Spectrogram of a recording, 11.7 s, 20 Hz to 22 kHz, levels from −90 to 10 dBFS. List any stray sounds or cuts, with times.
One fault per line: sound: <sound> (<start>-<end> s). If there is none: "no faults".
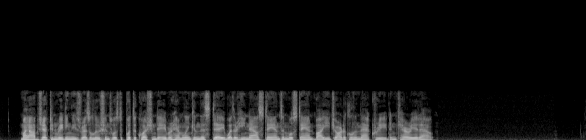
no faults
